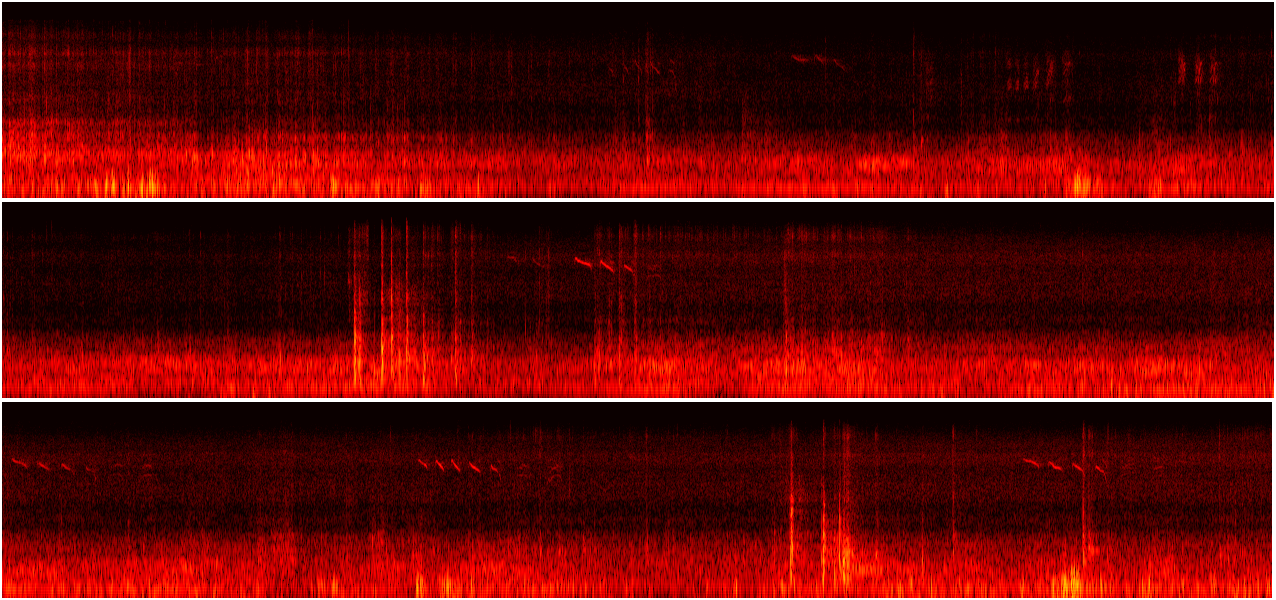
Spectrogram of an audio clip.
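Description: Skateboard wheels roll and rumble over rough asphalt.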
